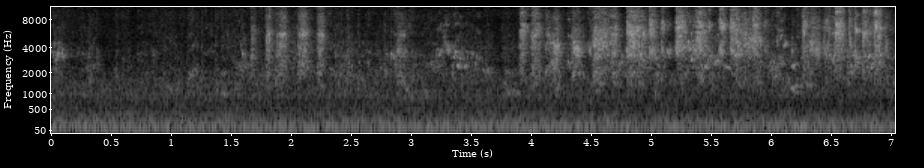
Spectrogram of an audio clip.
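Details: Singing budgerigars: scratchy, buzzy chatter that starts quietly and grows into a dense, continuous run of rapid high squeaks and chirps over a low background hum.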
